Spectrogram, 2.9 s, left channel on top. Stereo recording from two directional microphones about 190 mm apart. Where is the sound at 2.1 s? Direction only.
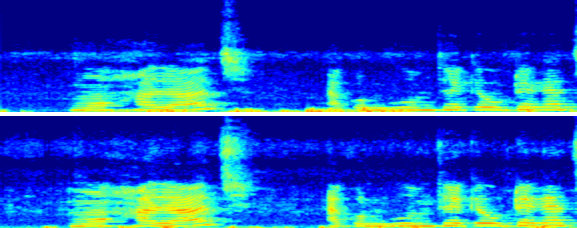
10° left (ahead or behind).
